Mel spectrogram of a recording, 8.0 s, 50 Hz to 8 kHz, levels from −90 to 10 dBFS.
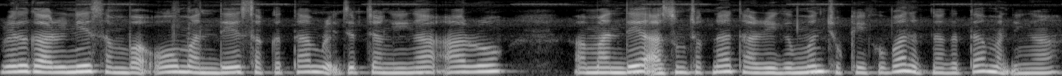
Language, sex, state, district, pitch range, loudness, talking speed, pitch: Garo, female, Meghalaya, South Garo Hills, 190-220 Hz, -15 LUFS, 115 wpm, 205 Hz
